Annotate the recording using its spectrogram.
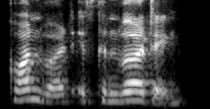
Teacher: However, when he is doing the action of converting, then we say the convert is converting. So then the stress is on vert.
